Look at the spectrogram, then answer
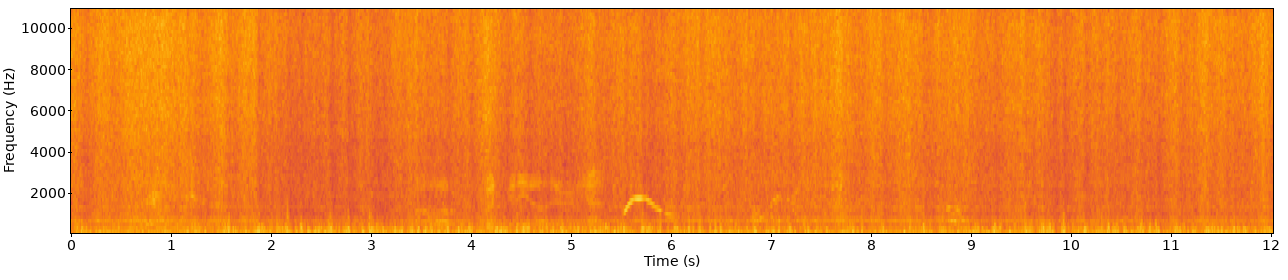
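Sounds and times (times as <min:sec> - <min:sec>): boat engine drone: 0:00.0 - 0:12.0
water rushing: 0:00.0 - 0:12.0
wind buffeting microphone: 0:00.0 - 0:12.0.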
